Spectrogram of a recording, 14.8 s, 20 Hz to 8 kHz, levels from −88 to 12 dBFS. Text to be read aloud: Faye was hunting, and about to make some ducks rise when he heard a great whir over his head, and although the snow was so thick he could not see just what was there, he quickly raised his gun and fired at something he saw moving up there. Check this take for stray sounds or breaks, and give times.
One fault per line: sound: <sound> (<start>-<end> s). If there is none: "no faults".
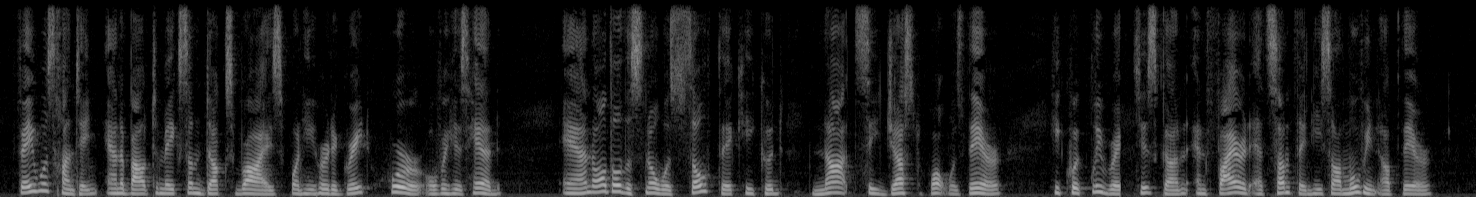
sound: dropout (11.2-11.3 s)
